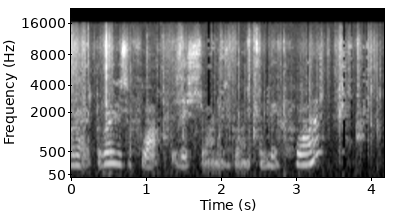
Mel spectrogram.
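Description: A stiff sheet of paper is folded and creased.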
